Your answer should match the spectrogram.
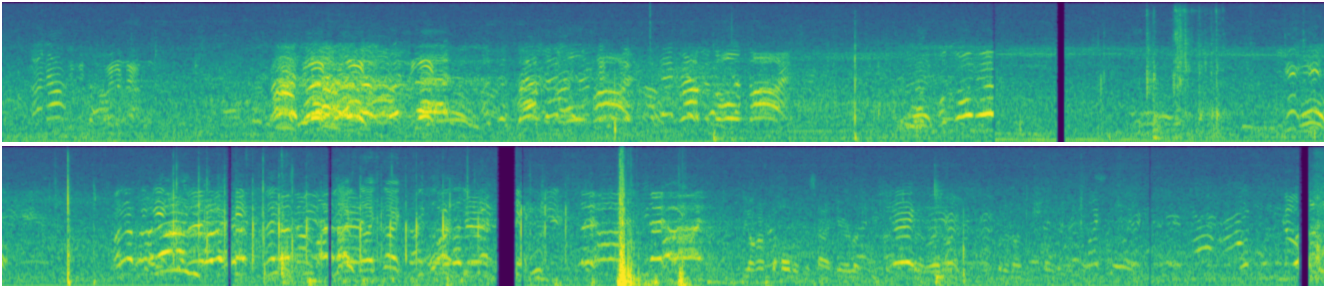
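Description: Faint shouts and calls of players on a soccer field, coming in bursts, with one sharp thump a little after nineteen seconds in.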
